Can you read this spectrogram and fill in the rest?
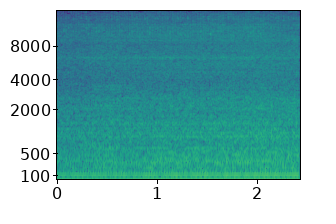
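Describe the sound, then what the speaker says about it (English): A 2012 Mini Cooper sits idling after a remote start, its engine giving a steady, even hum at close range with a low rumble underneath and no voices. "The vehicle will be running for 15 minutes before the car shuts off"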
